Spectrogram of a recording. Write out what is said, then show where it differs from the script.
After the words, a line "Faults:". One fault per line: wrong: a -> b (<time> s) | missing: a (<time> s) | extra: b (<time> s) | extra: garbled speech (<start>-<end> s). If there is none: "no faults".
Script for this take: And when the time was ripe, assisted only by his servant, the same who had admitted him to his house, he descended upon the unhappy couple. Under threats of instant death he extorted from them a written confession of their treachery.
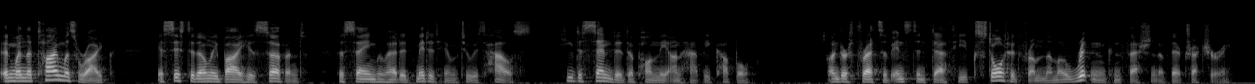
And when the time was ripe, assisted only by his servant, the same who had admitted him to his house, he descended upon the unhappy couple. Under threats of instant death he extorted from them a written confession of their treachery.
Faults:
no faults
